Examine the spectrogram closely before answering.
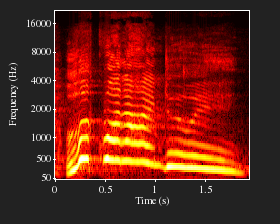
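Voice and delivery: high, drawn-out show-off call; mock attention-seeking. Hypocrites showing off their giving, high drawn-out mock boast. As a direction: stretch it out high like a trumpeted boast. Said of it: "They're trying to get attention".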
